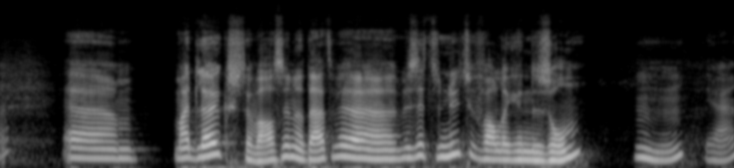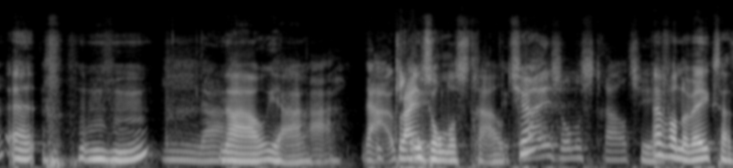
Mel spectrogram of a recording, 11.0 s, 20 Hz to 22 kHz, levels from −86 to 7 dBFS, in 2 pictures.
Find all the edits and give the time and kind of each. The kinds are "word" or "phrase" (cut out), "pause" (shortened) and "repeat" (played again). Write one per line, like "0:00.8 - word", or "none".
none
